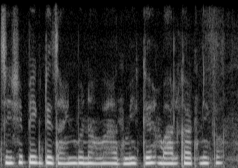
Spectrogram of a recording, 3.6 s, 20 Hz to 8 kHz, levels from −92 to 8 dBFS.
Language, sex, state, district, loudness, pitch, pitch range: Hindi, female, Himachal Pradesh, Shimla, -14 LUFS, 260 Hz, 250-275 Hz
